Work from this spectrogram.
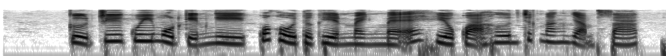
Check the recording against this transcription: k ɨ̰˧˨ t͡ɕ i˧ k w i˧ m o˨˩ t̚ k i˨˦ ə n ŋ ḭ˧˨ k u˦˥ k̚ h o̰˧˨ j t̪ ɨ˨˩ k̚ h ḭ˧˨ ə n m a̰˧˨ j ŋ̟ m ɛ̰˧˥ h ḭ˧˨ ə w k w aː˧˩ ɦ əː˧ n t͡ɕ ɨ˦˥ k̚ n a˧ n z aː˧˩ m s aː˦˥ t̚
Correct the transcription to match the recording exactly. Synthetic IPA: k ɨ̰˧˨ t͡ɕ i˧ k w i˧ m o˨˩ t̚ k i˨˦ ə n ŋ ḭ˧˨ k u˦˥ k̚ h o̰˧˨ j t̪ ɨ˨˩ k̚ h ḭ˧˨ ə n m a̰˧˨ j ŋ̟ m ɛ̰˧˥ h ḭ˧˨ ə w k w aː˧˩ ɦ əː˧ n t͡ɕ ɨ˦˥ k̚ n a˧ ŋ z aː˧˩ m s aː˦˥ t̚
